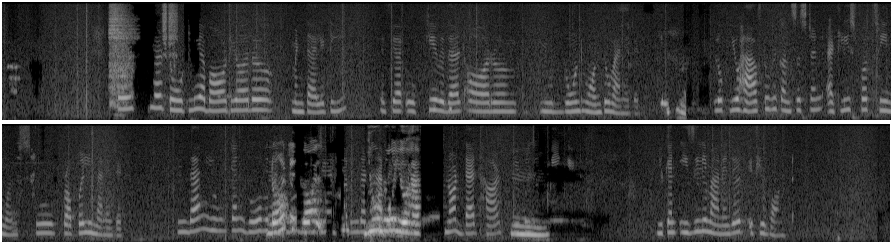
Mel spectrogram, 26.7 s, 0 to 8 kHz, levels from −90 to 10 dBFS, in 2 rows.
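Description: Speech dips or drops out in short stretches at 0.46, 1.96, 2.75, 10.52, 17.72, 19.12, 21.32 and 26.49 s. This is most likely speech suppressed in double talk: with both ends talking, the echo canceller turns the near talker down along with the echo. The dips at 0.46 and 26.49 s are slight, a few dB. At 1.96 and 19.12 s the level falls by about 40 dB, close to silence. The stretch from 21.32 s loses about a second.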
